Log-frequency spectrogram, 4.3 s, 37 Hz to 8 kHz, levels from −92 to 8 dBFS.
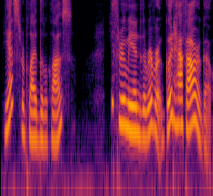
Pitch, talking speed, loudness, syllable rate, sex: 225 Hz, 210 wpm, -18 LUFS, 5.9 syllables/s, female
